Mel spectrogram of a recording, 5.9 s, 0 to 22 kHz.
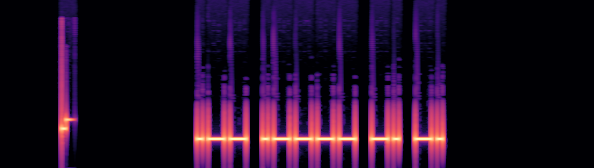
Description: Morse code, heard as a keyed tone, about 22 wpm, 700 Hz. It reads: W1NN
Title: Call Signs Repeated 3x - 22wpm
